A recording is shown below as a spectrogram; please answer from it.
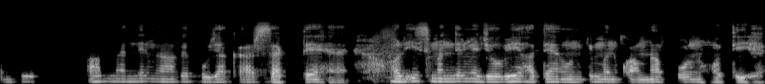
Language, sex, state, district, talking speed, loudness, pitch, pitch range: Hindi, male, Bihar, Gaya, 165 wpm, -24 LUFS, 125 Hz, 115-130 Hz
